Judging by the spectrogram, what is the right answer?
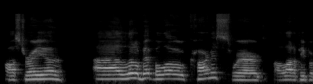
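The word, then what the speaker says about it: Cairns: Northeast part of Australia a little bit below carnice where a lot of people go to do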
